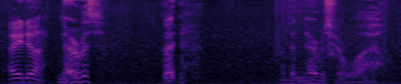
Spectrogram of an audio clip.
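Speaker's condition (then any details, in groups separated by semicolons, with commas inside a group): No condition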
